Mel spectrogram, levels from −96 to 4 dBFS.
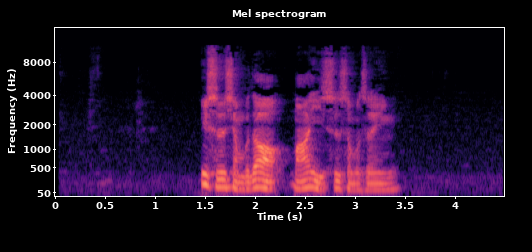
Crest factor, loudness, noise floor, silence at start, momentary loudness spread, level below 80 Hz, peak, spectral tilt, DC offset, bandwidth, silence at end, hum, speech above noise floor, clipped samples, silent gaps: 22 dB; -26 LUFS; -67 dBFS; 1.45 s; 11 LU; -58 dBFS; -6 dBFS; -5 dB/octave; under 0.1%; 11.5 kHz; 1.05 s; none; 42 dB; under 0.1%; none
